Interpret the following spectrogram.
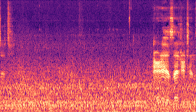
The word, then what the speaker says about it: Edgerton: I was pronouncing it Edgarton earlier.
